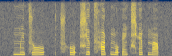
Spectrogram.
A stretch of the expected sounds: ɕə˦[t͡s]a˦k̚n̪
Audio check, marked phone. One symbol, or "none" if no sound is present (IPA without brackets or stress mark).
t͡sʰ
